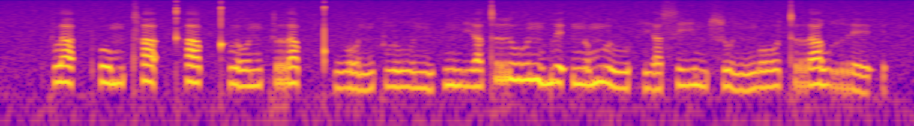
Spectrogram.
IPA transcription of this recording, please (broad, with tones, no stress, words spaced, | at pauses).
kla˦˥ʔpʰo˦˥mtʰa˥˩ʔ kʰa˥˩p̚kʰlo˧n kra˥˩p̚ kʰwo˩˦nklu˧n | ŋi˩˦a̯ truː˥˩nbe˥˩ʔ no˦˥mluː˩˦hi˩˦a̯siː˧m su˨˩nŋoː˦˥ tra˥˩wre˨˩ʔ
